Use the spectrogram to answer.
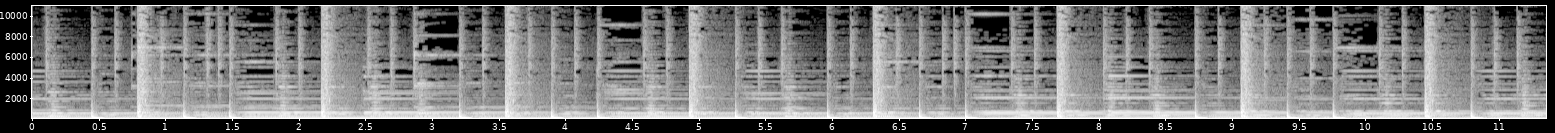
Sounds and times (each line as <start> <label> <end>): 0.0 Beat Background Music 11.3
0.0 synth 11.3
